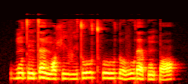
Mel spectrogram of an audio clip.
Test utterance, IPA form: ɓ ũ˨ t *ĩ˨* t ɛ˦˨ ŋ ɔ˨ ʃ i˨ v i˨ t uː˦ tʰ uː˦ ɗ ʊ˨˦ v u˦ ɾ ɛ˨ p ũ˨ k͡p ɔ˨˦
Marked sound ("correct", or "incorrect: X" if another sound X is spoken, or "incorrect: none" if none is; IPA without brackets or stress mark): correct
